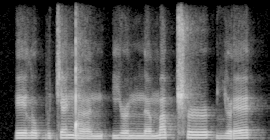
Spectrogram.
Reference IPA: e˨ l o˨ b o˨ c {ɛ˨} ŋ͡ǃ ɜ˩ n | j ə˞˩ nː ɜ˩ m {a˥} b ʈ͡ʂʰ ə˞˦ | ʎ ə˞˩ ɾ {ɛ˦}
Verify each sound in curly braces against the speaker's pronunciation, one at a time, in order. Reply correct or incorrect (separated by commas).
incorrect, correct, correct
